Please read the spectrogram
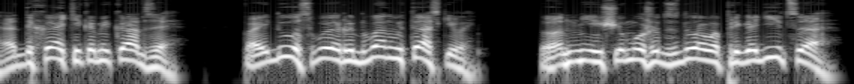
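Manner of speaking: high, scornful thug bark; irritated thug. Acted. Thug snaps at the intruder in a high scornful voice. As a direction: snap at the intruder.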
